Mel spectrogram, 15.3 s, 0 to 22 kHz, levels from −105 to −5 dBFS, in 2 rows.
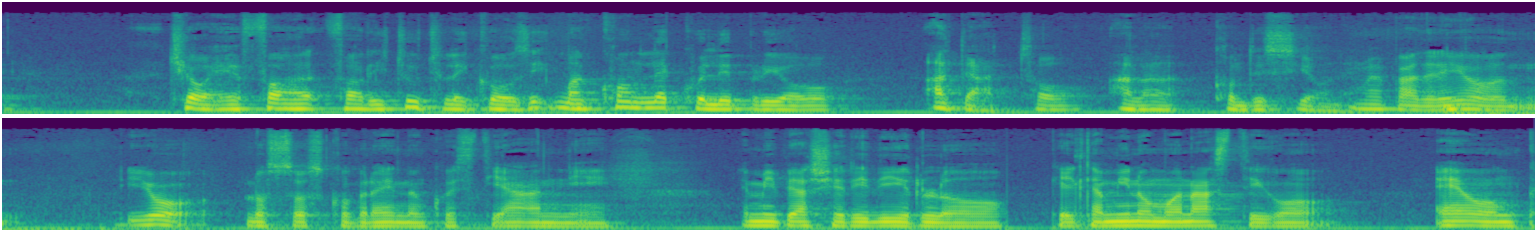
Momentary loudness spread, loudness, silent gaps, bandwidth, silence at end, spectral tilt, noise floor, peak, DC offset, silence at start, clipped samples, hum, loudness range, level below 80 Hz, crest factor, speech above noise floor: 11 LU; -20 LUFS; none; 15.5 kHz; 0 s; -6.5 dB/octave; -39 dBFS; -4 dBFS; under 0.1%; 0 s; under 0.1%; none; 5 LU; -38 dBFS; 16 dB; 20 dB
